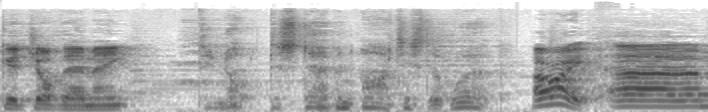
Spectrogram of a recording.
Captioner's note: whispering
